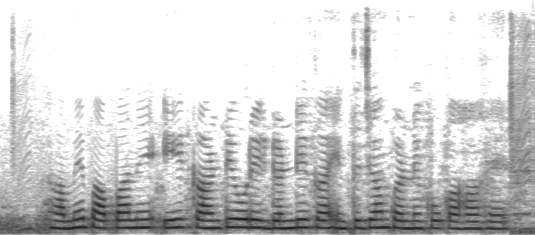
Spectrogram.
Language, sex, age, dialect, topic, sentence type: Hindi, female, 25-30, Marwari Dhudhari, agriculture, statement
